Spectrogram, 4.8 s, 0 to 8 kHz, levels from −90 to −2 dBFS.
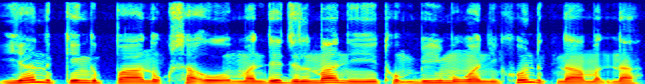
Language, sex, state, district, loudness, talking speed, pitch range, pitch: Garo, male, Meghalaya, West Garo Hills, -16 LUFS, 100 wpm, 135-175 Hz, 150 Hz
